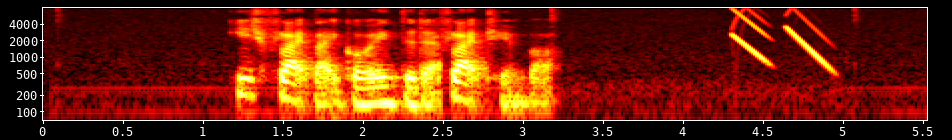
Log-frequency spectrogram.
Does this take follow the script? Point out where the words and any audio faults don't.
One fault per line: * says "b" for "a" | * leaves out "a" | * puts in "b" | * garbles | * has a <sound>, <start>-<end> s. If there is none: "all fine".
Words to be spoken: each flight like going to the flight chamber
* has a chirp, 4.3-5.0 s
